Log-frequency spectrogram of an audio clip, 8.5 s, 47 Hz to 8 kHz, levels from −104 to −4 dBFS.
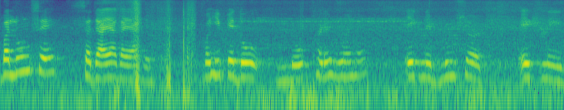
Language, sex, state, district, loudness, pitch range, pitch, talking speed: Hindi, male, Madhya Pradesh, Dhar, -21 LUFS, 215-270 Hz, 225 Hz, 135 wpm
